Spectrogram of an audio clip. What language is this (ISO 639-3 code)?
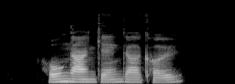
yue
